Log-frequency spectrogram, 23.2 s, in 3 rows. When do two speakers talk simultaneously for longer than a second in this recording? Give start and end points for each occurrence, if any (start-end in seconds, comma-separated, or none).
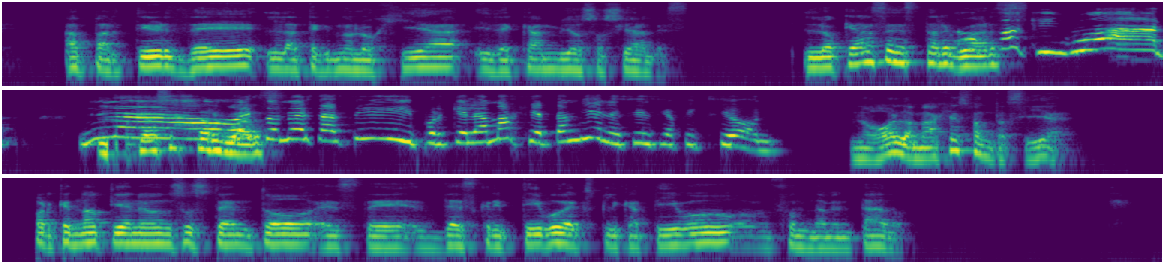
8.4-9.7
